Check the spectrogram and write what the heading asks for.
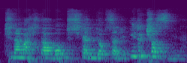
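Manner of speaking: building fervent preacher delivery; fervent preaching. Acted. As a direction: preach it to the congregation with conviction. Preaching at full force.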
